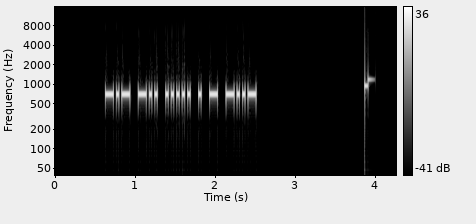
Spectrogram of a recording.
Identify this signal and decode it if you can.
Morse code, heard as a keyed tone, about 36 wpm, 700 Hz. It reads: KD5ETX
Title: USA Call Signs - 6 Characters - 3x Character Spacing - 35wpm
